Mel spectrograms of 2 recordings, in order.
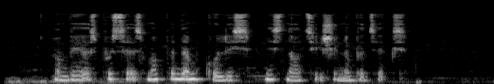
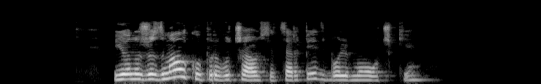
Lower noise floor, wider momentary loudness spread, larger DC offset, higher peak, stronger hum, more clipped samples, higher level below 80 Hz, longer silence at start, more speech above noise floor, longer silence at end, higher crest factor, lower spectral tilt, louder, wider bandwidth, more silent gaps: second, -62 dBFS vs under -90 dBFS; second, 11 LU vs 15 LU; neither; about the same, -4 dBFS vs -2 dBFS; neither; neither; first, -56 dBFS vs -62 dBFS; second, 0.1 s vs 1.15 s; second, 41 dB vs over 75 dB; second, 0.75 s vs 1.2 s; about the same, 18 dB vs 16 dB; about the same, -3.5 dB/octave vs -4.5 dB/octave; second, -20 LUFS vs -15 LUFS; first, 11.5 kHz vs 7.8 kHz; neither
